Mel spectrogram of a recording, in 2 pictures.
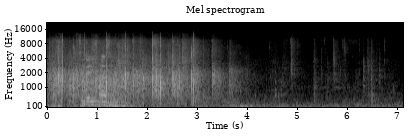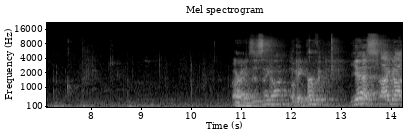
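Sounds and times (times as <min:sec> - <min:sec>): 
church congregation applauding a guest speaker: 0:00.0 - 0:04.2
speech: 0:00.7 - 0:01.7, 0:11.1 - 0:14.2.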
